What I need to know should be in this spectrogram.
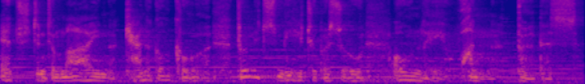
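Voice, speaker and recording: An actor playing an ancient, weary mechanical sculptor in a video game, speaking in a measured, theatrical, philosophical way with cool menace. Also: male voice, low-pitched, lively intonation. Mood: bitter, resigned. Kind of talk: scripted video game drama acting. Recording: music under the voice.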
